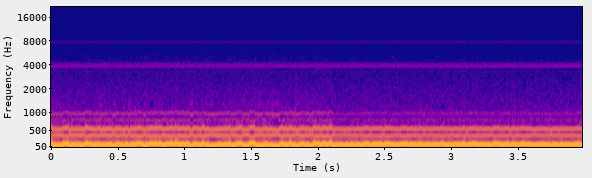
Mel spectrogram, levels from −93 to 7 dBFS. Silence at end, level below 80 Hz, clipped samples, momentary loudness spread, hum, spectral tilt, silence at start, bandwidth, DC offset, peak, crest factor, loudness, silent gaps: 0 s; -20 dBFS; under 0.1%; 0 LU; none; -13.5 dB/octave; 0 s; 1 kHz; under 0.1%; -8 dBFS; 4 dB; -14 LUFS; none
